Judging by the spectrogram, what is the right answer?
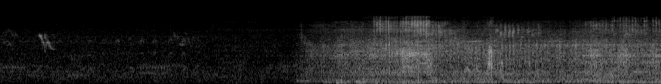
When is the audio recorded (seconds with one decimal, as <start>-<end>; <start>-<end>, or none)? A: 0.0-2.1; 4.5-6.6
